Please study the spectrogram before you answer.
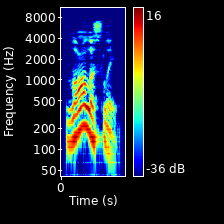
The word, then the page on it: lawlessly: British English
